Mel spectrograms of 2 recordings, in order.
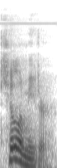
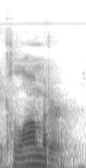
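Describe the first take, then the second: First: The stress is on the first syllable. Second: The stress is on the second syllable. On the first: This is the older way of saying it. "It's an older pronunciation. ... because it's like kilogram" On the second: This is the more common way of saying it today. "that's the more common pronunciation today"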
